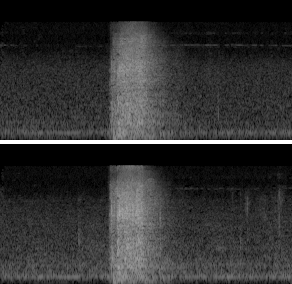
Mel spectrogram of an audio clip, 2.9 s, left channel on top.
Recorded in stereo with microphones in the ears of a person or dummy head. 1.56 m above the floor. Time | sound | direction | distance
1.1 | tearing paper | 25° right (ahead or behind) | 1.9 m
